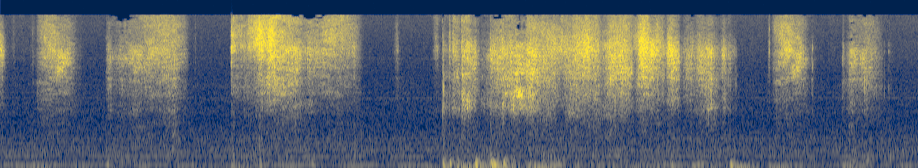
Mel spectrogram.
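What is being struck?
Bath bomb powder on a plastic tray.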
